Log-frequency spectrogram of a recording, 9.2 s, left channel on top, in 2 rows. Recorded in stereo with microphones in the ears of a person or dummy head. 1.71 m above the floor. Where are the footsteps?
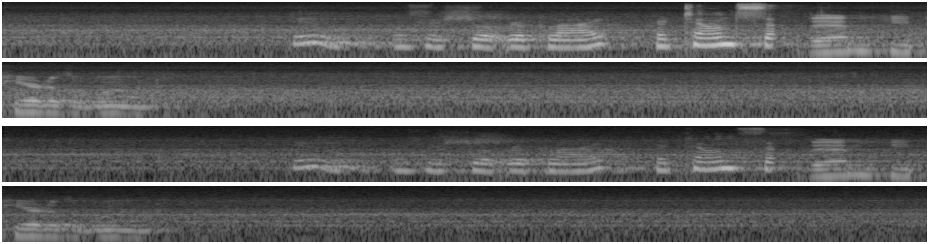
I don't hear footsteps.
